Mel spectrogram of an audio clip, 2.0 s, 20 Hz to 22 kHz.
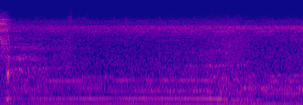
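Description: Cast-iron Briggs & Stratton 14 hp single-cylinder engine running steadily, with a slight drop in pitch about one and a half seconds in as the throttle and governor linkage move.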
